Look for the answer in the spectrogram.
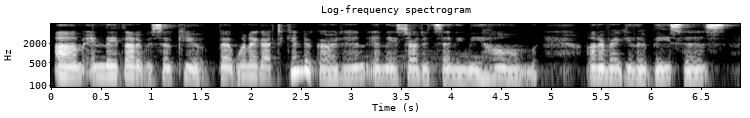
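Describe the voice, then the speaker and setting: Woman vlogger, non-native English speaker, chatty and candid, gravelly fry in the voice. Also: low voice, fairly even intonation, moderate pace. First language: not English. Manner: candid and chatty, with frequent laughs. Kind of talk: casual vlog talk to camera.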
